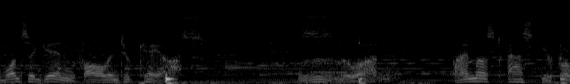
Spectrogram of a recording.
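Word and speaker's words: Ziluan: Zluan, I must ask you for one thing. Is that how it's supposed to be pronounced? I'm sure other people said it differently. Zlan like the eye is silent.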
